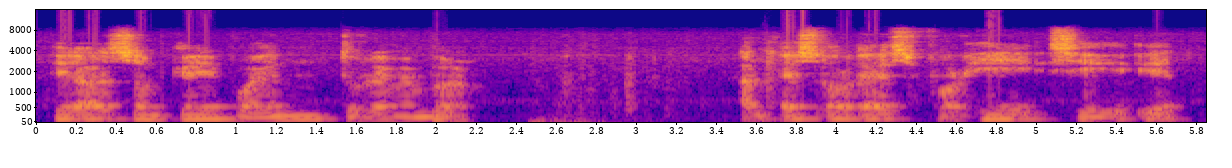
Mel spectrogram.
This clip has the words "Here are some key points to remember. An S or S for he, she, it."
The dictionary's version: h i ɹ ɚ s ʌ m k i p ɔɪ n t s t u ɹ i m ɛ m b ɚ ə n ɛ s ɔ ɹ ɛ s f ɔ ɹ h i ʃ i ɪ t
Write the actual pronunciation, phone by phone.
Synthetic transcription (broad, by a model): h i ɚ s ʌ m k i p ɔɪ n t t u ɹ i m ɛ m b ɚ ə n ɛ s ɔ ɹ ɛ s f ɔ ɹ h i s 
